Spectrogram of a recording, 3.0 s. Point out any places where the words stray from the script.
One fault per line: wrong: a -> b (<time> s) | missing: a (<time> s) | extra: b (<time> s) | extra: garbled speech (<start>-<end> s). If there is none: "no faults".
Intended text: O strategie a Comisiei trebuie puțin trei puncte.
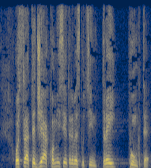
no faults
